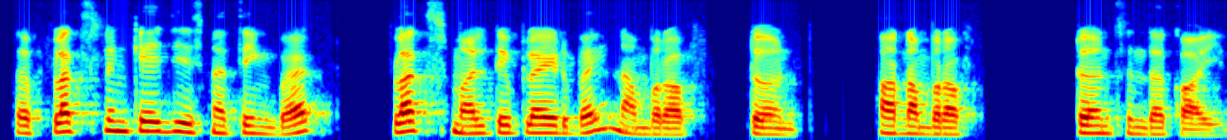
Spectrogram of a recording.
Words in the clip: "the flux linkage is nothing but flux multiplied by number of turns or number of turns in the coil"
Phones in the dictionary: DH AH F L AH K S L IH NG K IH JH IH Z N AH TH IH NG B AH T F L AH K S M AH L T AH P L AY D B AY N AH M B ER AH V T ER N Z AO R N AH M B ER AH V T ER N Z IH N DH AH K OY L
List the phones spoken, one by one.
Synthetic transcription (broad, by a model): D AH F L AH K S L IH NG K IH JH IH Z N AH T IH NG B AH T F L AH K S M AH L T AH P L AY D B AY N AH M B ER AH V T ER N S AO R N AH M B ER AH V T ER N S IH N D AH K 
